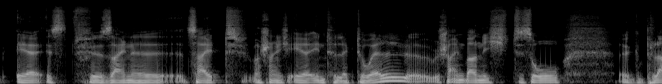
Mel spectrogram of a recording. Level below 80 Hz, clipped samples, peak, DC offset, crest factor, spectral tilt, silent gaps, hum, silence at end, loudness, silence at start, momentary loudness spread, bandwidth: -44 dBFS; under 0.1%; -12 dBFS; under 0.1%; 16 dB; -5.5 dB/octave; none; none; 0 s; -28 LUFS; 0.15 s; 8 LU; 16 kHz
